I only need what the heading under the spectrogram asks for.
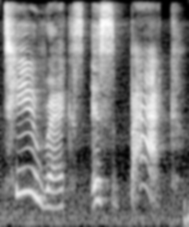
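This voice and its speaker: A woman voicing an excitable, bossy young female dinosaur friend in a children's storybook, exclaiming urgently. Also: high voice, drawn-out words, slight background noise, pitched above the performer's own voice, exaggerated voice. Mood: urgent, encouraging. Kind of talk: children's storybook character reading.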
